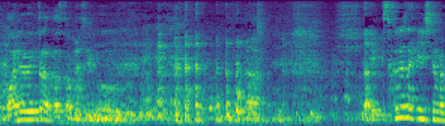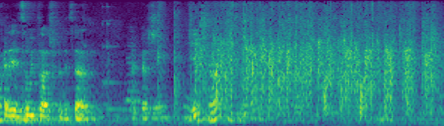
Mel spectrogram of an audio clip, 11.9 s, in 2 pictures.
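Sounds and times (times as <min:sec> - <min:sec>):
speech: 0:00.1 - 0:02.7, 0:04.9 - 0:09.1
laughter: 0:01.4 - 0:05.2
audience applause at a show: 0:08.2 - 0:11.8.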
